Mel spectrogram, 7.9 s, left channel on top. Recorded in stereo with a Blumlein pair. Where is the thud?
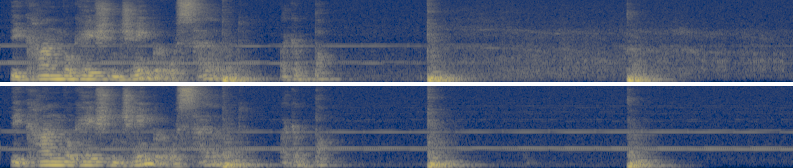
25° left, 1.7 m.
